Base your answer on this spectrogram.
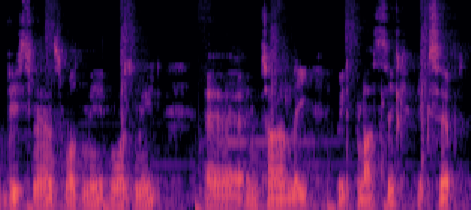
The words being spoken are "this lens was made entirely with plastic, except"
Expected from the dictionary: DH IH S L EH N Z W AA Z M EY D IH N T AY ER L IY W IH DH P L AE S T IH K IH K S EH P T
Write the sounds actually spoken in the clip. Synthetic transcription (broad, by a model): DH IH S L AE N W W AA Z M EY D IH N T AY ER L IY W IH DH P L AE S T IH K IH K S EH P T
